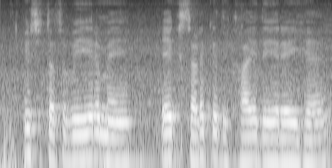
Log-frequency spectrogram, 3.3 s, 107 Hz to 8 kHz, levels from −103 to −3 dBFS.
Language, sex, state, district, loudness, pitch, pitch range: Hindi, male, Chandigarh, Chandigarh, -15 LUFS, 120 Hz, 115-135 Hz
